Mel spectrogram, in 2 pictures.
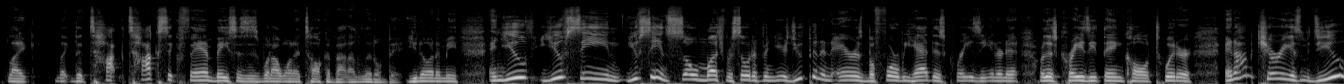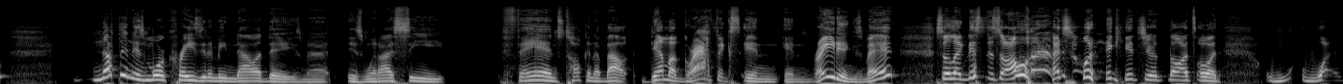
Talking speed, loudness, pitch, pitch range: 200 wpm, -25 LUFS, 175 Hz, 145-215 Hz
